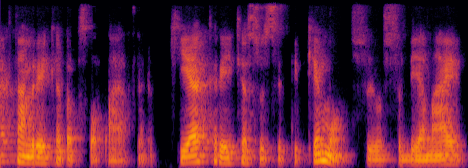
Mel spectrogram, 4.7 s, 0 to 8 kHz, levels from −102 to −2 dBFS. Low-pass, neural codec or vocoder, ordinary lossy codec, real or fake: 7.2 kHz; none; Opus, 64 kbps; real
